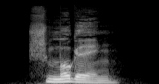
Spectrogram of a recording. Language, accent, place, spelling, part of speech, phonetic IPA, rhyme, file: German, Germany, Berlin, schmuggeln, verb, [ˈʃmʊɡl̩n], -ʊɡl̩n, De-schmuggeln.ogg
- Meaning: to smuggle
